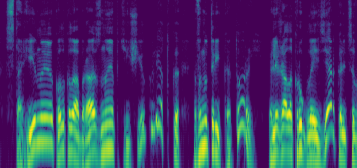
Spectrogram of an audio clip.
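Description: A man reading a fairy tale aloud as the narrator, in an expressive reading style. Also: no room sound, clean studio sound. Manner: expressive reading with wide pitch swings. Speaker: audiobook narrator. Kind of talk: scripted narration.

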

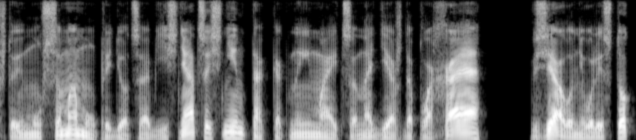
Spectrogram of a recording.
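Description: A male narrator with an extremely deep, gravelly voice reads an adventure novel with lively rises and falls. The sound is dry and close, with no room around it. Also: no echo.

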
